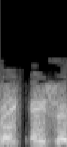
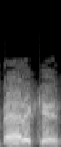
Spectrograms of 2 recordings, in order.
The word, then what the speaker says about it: Vatican: look where he lives no it's not vacation it's it's not vacation it's Vatican you pronounced it wrong I'm a little dyslexic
